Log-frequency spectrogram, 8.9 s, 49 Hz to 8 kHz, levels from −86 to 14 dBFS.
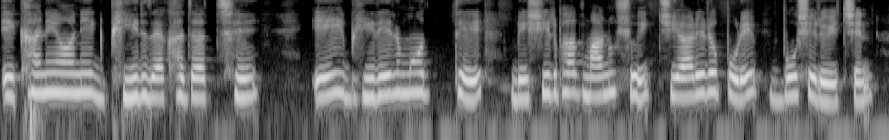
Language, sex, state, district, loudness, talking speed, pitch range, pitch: Bengali, female, West Bengal, Cooch Behar, -12 LUFS, 95 wpm, 235-275 Hz, 245 Hz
